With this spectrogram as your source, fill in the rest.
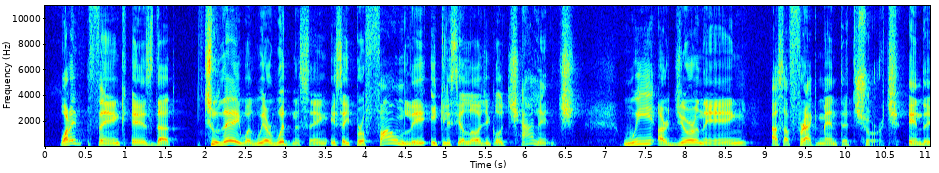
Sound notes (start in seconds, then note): none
